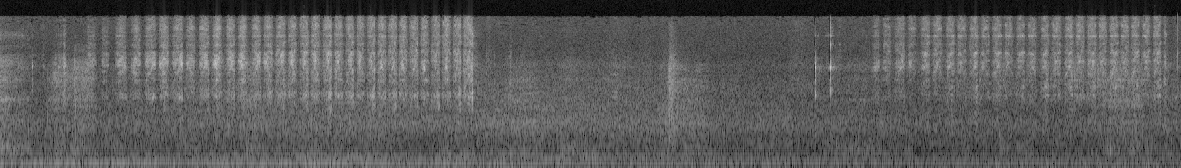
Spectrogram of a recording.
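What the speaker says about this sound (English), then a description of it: "I'm just going to do a little bit of honing on this thing." A drill bit's cutting edge is honed with steady, quiet rasping strokes against a sharpening surface, continuous and close with a brief pause midway and a couple of faint clicks.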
